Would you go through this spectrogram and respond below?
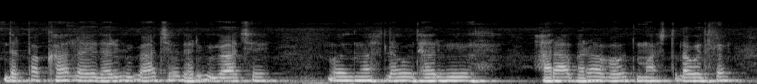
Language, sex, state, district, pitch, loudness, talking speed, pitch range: Hindi, male, Bihar, Madhepura, 165 Hz, -16 LUFS, 165 wpm, 160-175 Hz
